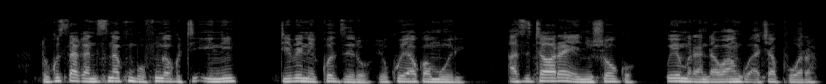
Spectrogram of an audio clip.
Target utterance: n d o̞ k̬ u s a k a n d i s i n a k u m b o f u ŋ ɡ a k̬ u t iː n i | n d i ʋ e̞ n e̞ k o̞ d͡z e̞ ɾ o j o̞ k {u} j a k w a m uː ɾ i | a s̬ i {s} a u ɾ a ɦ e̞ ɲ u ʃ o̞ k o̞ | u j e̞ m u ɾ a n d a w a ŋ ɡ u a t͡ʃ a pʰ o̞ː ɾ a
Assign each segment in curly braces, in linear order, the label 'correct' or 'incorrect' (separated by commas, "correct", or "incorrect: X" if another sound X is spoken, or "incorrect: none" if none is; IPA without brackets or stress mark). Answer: incorrect: uː, incorrect: t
